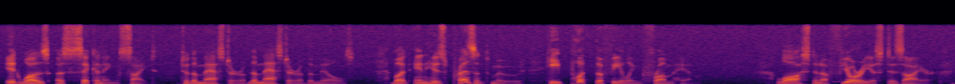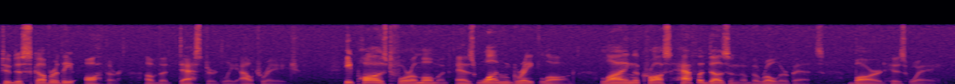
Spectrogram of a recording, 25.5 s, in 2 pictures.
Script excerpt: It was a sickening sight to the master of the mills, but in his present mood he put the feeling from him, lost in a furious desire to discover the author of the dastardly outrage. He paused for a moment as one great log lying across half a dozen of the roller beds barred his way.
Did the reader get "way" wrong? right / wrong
right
